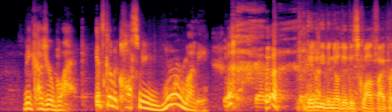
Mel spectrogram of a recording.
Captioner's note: laughing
